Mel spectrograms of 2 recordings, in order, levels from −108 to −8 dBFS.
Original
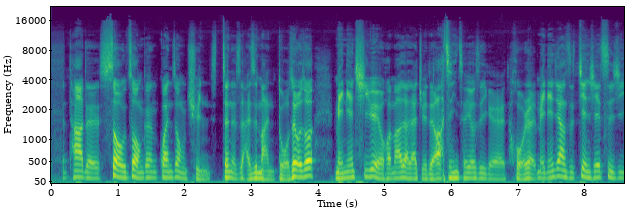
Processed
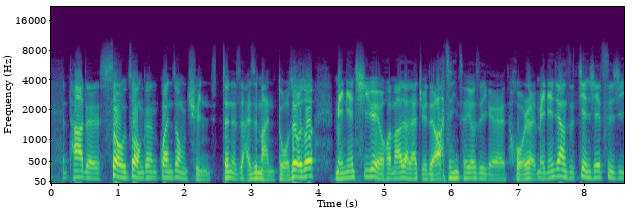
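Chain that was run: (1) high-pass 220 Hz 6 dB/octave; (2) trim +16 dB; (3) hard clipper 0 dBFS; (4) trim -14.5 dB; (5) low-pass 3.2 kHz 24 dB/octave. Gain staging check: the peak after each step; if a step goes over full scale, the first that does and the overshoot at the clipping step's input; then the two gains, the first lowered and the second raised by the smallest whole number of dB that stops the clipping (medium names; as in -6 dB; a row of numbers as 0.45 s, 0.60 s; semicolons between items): -6.0 dBFS, +10.0 dBFS, 0.0 dBFS, -14.5 dBFS, -13.0 dBFS; step 2, 10.0 dB; step 2 +6 dB, step 4 -4.5 dB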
